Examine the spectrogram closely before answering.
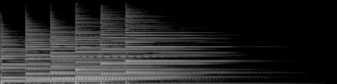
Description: D sharp 7th Suspended 2nd Sharp 5th Guitar Open D

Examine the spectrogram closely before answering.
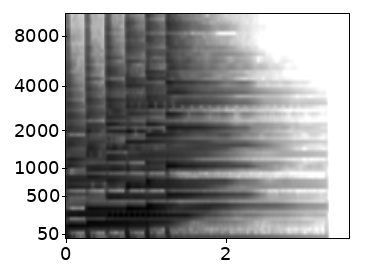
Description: C Major 7th Flat 5th, Guitar DADGAD, chord

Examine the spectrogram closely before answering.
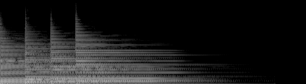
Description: D Augmented Major 7th D down Bass Standard; D+M7 arpeggiated; JGuitar

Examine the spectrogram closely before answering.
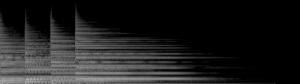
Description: F Suspended 4th F, Bass Standard; Fsus4 arpeggiated; 13,13,15,17; JGuitar

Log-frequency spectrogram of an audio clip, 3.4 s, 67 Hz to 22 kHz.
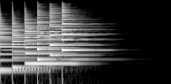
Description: Db 11th F, guitar

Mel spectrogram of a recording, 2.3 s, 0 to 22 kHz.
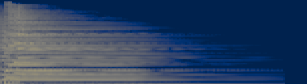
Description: Bb Suspended 2nd Flat 5th, Guitar, Drop D

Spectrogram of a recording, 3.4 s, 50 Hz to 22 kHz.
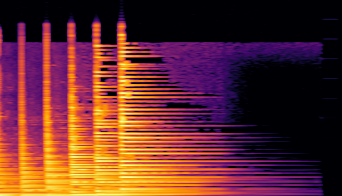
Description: F sharp 7th Sharp 9th, A sharp

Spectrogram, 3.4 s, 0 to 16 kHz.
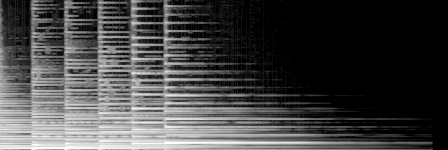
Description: Ab Minor 7th Flat 5th B

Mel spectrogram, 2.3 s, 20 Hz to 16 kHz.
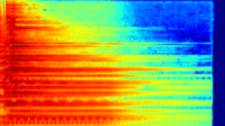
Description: B-Minor Major 7th Double Flat 5th, Guitar; BmM7bb5 strummed; JGuitar

